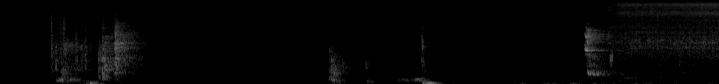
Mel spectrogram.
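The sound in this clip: Water runs from a tap to bathe a male pet. Several short clatters and knocks come first, then the water starts and flows in a steady hiss until the end.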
